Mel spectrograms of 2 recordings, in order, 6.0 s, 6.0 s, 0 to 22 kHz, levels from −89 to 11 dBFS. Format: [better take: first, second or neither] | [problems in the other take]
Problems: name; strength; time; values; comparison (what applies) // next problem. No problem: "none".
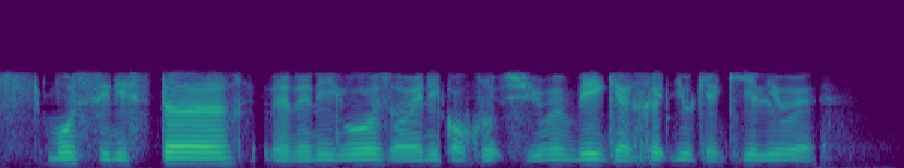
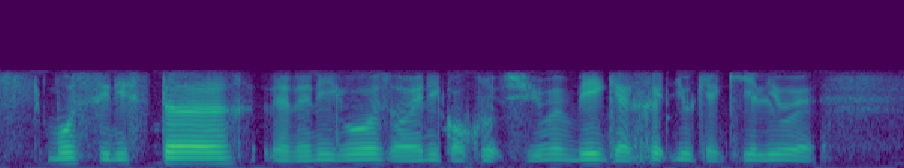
second | noise reduction (neural mask model Resemble Enhance denoiser)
